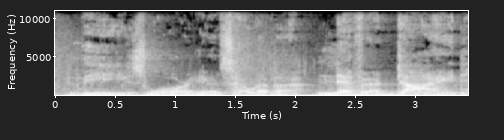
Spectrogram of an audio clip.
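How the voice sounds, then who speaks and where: Growling in a put-on character voice, a man speaks over clear background noise. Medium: cartoon. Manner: menacing, grave.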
